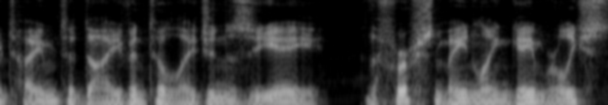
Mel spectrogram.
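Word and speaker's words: Z-A: By the way, I say Zed in day-to-day life, but the game's pronounced ZA, and so I don't mind using it in this context, similar to how it would sound weird to say Dragon Ball Z.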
